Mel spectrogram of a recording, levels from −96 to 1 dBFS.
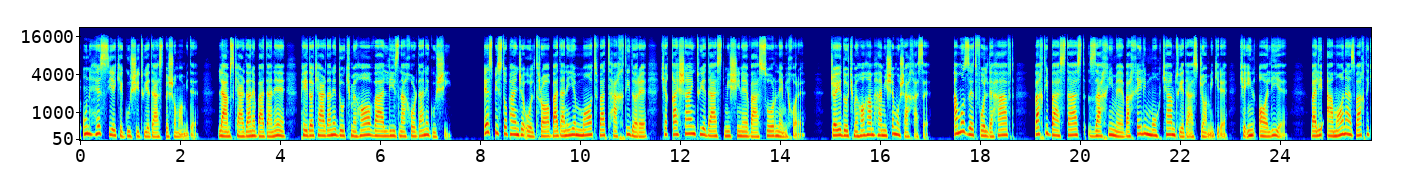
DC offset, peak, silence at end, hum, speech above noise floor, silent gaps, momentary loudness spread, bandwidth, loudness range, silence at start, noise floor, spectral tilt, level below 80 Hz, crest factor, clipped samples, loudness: under 0.1%; -2 dBFS; 0 s; none; 62 dB; none; 9 LU; 16 kHz; 2 LU; 0.1 s; -80 dBFS; -5 dB/octave; -58 dBFS; 18 dB; under 0.1%; -18 LUFS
